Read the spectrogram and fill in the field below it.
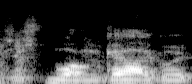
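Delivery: ordinary delivery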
